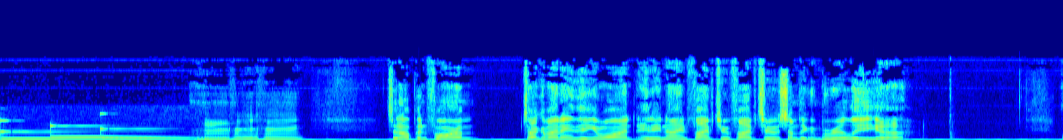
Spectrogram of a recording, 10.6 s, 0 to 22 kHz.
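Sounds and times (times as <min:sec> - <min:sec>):
school recess bell chiming: 0:00.0 - 0:01.9
speech: 0:01.9 - 0:03.1, 0:03.9 - 0:09.2.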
